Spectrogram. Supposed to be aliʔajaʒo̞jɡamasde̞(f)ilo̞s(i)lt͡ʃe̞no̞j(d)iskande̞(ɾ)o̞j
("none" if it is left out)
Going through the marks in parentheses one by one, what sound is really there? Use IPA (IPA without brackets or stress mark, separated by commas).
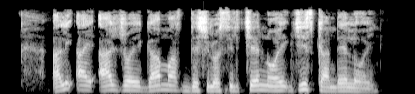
ʃ, i, d͡ʒ, l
